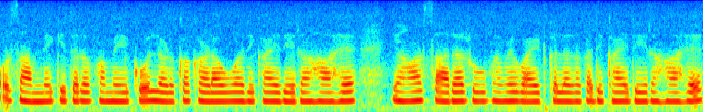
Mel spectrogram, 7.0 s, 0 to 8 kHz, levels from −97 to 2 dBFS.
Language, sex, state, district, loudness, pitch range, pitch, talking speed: Hindi, female, Chhattisgarh, Bilaspur, -14 LUFS, 200-205 Hz, 205 Hz, 215 wpm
